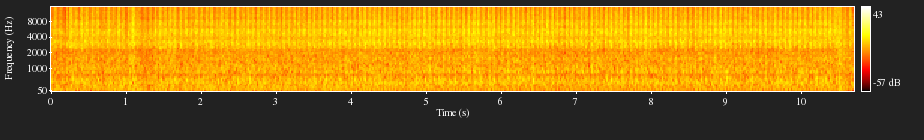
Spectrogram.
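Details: Diesel truck just after installing and priming a Fleece Performance Power-Flo lift pump, with no leaks: steady, even diesel clatter at idle with no misses or stumbles. Normal idle.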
